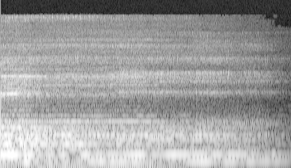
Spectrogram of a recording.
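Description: A vocal quartet, mixed from separately recorded parts, holds a closing chord of several sustained notes that slowly fades away near the end.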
